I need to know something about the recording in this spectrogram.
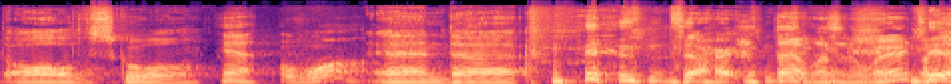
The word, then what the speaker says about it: au revoir: You're supposed to put your tongue against the bottom of your mouth. Yeah. Au revoir. Au revoir. Yeah. The R is really Yeah. back here.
